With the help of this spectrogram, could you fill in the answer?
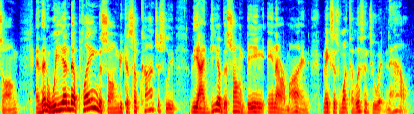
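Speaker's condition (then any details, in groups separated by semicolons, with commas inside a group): No condition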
